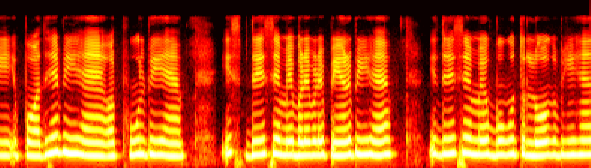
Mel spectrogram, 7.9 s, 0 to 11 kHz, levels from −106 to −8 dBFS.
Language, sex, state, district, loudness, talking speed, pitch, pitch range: Hindi, female, Jharkhand, Garhwa, -12 LUFS, 175 wpm, 275 Hz, 260-285 Hz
